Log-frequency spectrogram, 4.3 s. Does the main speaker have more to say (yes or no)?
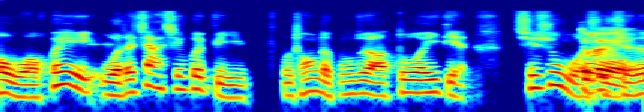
yes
